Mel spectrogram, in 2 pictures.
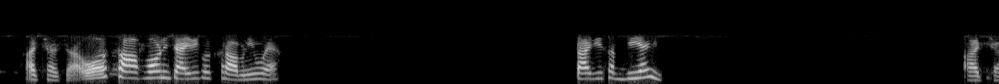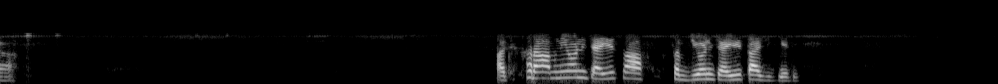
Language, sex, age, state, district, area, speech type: Dogri, female, 30-45, Jammu and Kashmir, Reasi, rural, conversation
